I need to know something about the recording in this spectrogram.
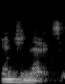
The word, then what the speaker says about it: nginx: from user application files nginx so nginx is pronounced nginx is a lightweight web server that is installed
